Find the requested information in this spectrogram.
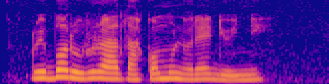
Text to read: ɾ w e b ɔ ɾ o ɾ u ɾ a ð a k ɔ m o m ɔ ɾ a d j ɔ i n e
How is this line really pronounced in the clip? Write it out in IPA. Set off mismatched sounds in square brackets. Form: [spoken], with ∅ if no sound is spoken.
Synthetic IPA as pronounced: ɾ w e b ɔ ɾ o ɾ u ɾ a ð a k ɔ m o [n] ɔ ɾ [ɛ] d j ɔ i n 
